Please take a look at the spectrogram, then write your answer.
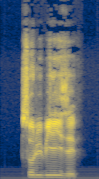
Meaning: to solubilize
- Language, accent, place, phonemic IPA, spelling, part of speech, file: French, France, Lyon, /sɔ.ly.bi.li.ze/, solubiliser, verb, LL-Q150 (fra)-solubiliser.wav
